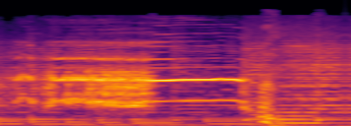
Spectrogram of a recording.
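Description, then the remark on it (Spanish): A loud rooster crow rings out from an alarm clock, one long sustained cock-a-doodle-doo with a bright, slightly electronic tone over a low rhythmic backing. “Nada más ni nada menos que el despertador con el sonido de gallito para que se acuerde cuando andaba ya en el rancho.”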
